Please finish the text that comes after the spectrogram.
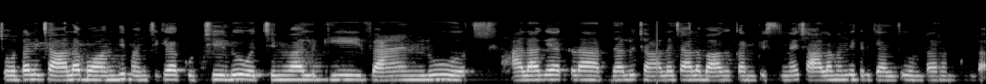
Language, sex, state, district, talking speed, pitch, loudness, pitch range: Telugu, female, Andhra Pradesh, Srikakulam, 115 wpm, 210 Hz, -14 LUFS, 205-220 Hz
